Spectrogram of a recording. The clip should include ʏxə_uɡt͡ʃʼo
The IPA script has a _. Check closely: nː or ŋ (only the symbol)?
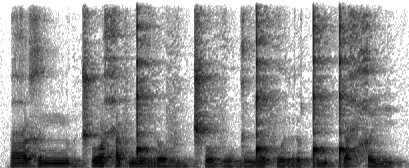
nː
